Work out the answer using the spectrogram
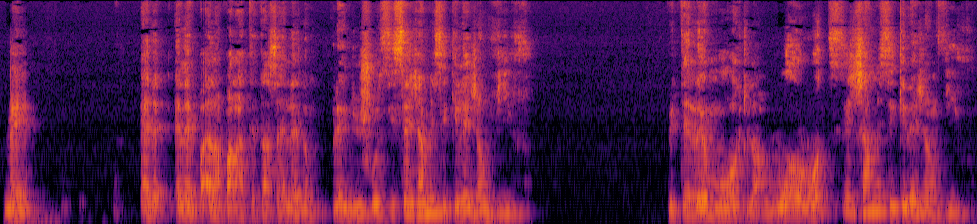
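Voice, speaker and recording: A man with an Ivorian French accent giving casual dating advice on a live stream. He talks straight to his listeners, repeats his points and acts out text exchanges in a higher voice. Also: big pitch swings, fairly quick, a little mellow. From Ivory Coast. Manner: repetitive, addresses listeners directly.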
